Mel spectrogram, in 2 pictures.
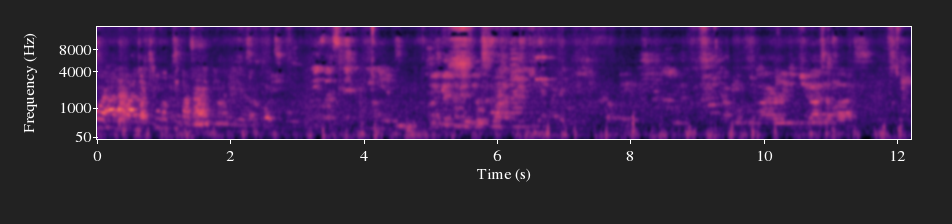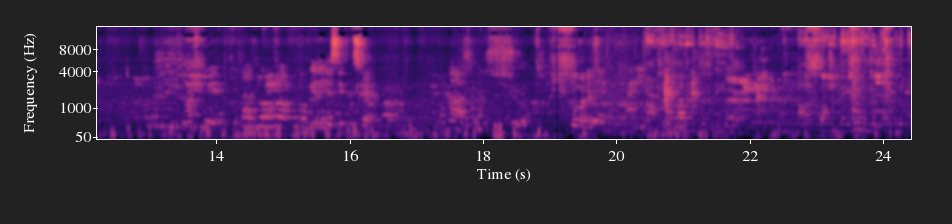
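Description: Several young men and women talk casually nearby, in a room with some echo.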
